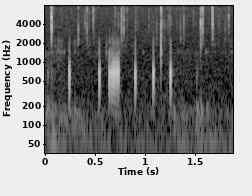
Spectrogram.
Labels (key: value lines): label: biophony, knock croak
recorder: SoundTrap 300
